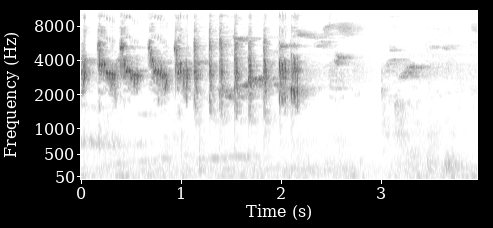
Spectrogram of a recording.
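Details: Lure song of a black-browed reed warbler for prompting a caged bird: about two seconds of rapid, evenly repeated harsh notes, then softer thin whistles fading out.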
